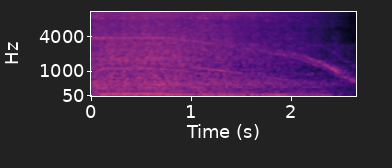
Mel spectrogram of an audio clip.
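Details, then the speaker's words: Iveco alternator after replacing the faulty overrunning (freewheel) pulley, bearings untouched, belt refitted, on test: smooth even spin with steady hum, no rattle or scraping, clean falling tone on coast-down. Normal alternator run. "Que maravilha, ó. Prontinho, tá aí, ó, alternador da Iveco, polia trocada, não precisei mexer nos rolamentos, não precisei abrir, não precisei nada."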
